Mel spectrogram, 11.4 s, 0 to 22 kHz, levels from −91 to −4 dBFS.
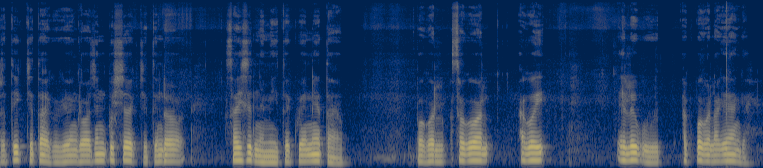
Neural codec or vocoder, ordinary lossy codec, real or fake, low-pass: none; none; real; none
